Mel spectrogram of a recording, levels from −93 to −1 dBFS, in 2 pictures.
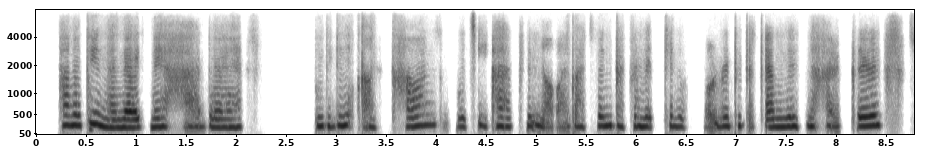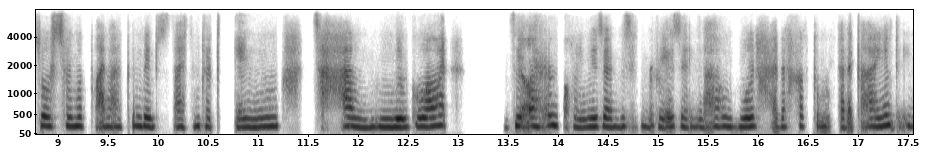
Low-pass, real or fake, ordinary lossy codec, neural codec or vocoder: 7.2 kHz; fake; Opus, 32 kbps; codec, 16 kHz, 0.5 kbps, FreqCodec, smaller model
